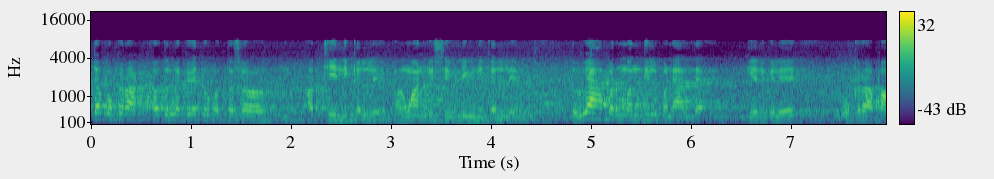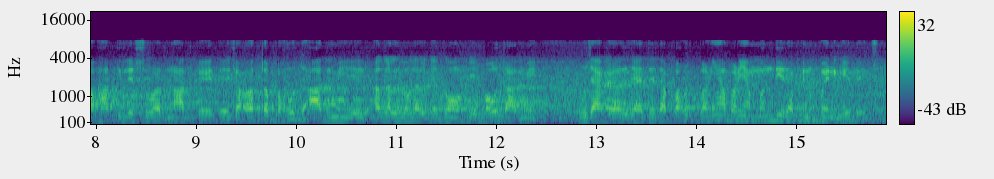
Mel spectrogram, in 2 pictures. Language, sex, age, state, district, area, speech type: Maithili, male, 18-30, Bihar, Supaul, rural, spontaneous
